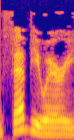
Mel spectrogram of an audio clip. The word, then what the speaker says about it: February: go swish swish swish I believe strongly that the r in February should be pronounced but that doesn't mean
